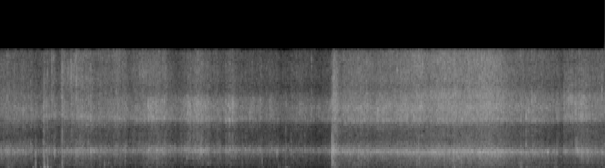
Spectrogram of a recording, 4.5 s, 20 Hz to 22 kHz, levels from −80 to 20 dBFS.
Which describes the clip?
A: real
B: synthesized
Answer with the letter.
A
